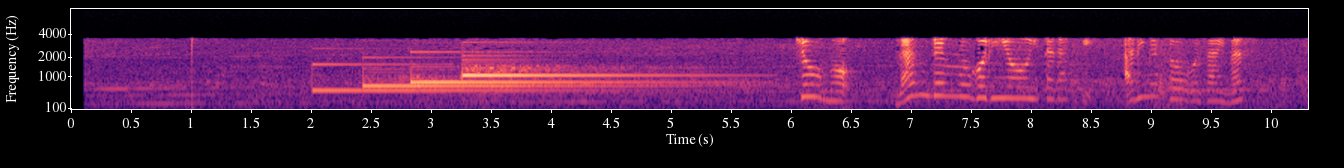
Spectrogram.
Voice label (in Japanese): 車内チャイム 車内放送; 京福電気鉄道; 普通; 四条大宮行き普通。2007年7月; 嵐山発車後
